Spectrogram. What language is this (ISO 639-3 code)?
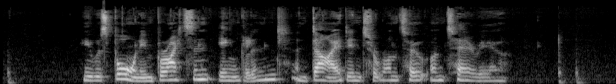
eng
